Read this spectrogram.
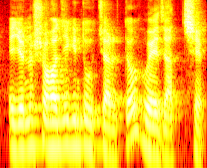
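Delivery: ordinary talk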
